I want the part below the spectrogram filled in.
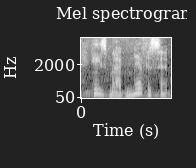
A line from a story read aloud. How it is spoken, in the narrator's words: Rita exclaimed in excitement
